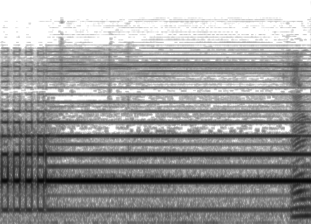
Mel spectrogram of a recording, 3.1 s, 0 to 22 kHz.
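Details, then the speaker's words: Few quick beeps then a loud steady electronic tone as a Nihon Kohden Cardiolife TEC-5621 defibrillator charges during a self-test, charge button pressed with paddles connected; defibrillator charging tone. "لہذا میں ڈیفبریلیٹر کو check کرنے کے لیے صرف اس charge button کو دباتا ہوں تو یہاں چارج بٹن ہے"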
